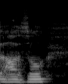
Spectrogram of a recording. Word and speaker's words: Otzelberger: New basketball coach, TJ Otzelberger. I think it's Otzelberger, yeah. Right? That's how it's pronounced. Yeah. I've heard Otzel, Otzel. I believe it's Otzel.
